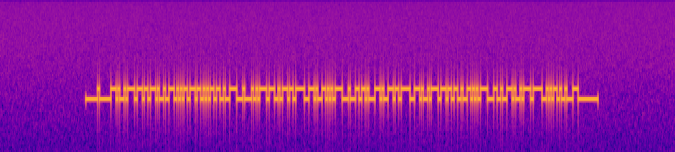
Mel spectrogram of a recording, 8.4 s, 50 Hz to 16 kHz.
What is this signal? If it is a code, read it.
TTY/TDD text telephone tones (45.45 baud Baudot), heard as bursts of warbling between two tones, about 400 Hz shift, 1600 Hz centre. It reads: HE HAS SPOKEN THROUGH THE PROPHETS.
